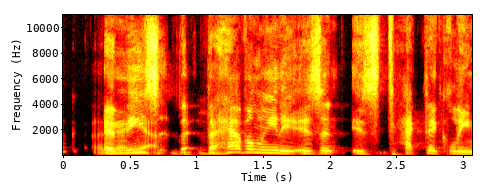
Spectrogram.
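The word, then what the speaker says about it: javelina: It looks like Oh, it's spelled with a J, not an H.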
